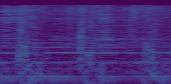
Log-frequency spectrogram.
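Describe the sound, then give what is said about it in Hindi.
Quick running footsteps of pursuers, eight or ten dwarfs running behind someone fleeing toward the stairs, three hurried thuds in a steady rhythm, heard over a constant low hum with no talking. “मैं उन्हें देखते ही वहां से वापस सीढ़ियों की तरफ भागने लगा मुझे पीछे से उनके भी भागने की आवाज आ रही थी लेकिन मेरी इतनी हिम्मत नहीं थी कि मैं पीछे मुड़ के देख सकूं।”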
